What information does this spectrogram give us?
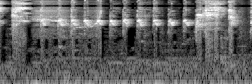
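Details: Grey-cheeked bulbul singing varied isian song: loud harsh scratchy bursts mixed with rapid sharp chips at about three per second, growing louder and richer toward the end.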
